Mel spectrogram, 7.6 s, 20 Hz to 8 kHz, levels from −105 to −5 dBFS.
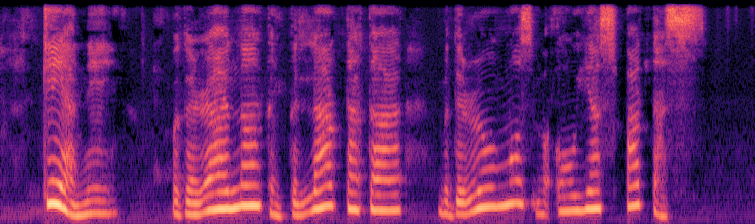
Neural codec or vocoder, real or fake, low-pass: codec, 16 kHz, 2 kbps, FunCodec, trained on LibriTTS, 25 frames a second; fake; 7.2 kHz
